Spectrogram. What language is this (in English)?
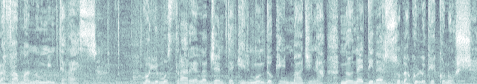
Italian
